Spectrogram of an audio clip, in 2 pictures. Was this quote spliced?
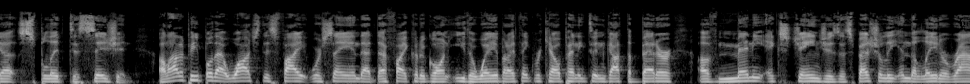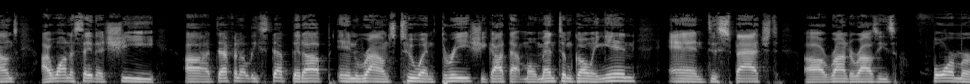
no; 0 cuts

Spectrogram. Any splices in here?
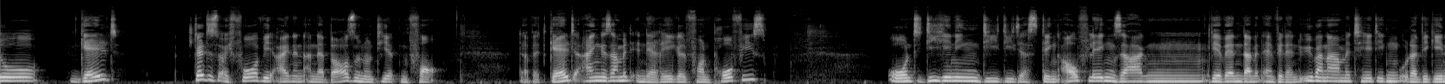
yes; 1 cut; at 12.1 s

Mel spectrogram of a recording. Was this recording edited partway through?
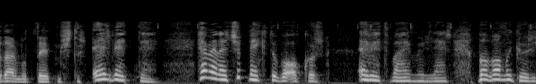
yes; 1 cut; at 3.6 s

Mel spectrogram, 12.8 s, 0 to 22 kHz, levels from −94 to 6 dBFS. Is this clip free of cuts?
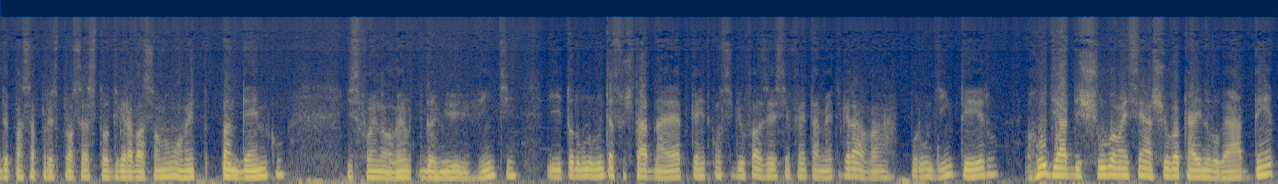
yes; 0 cuts

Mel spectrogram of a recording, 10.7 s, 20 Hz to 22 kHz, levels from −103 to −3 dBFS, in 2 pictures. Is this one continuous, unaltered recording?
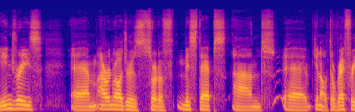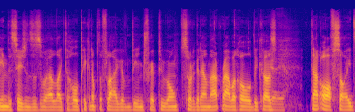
yes; 0 cuts

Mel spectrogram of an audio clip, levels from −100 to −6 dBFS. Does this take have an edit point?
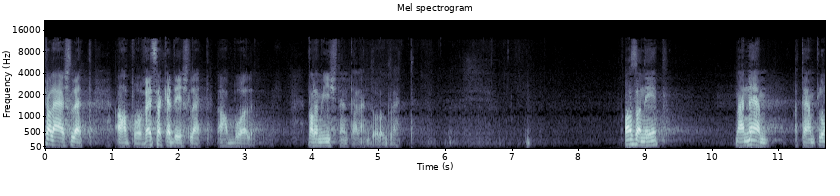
yes; 1 cut; at 2.5 s

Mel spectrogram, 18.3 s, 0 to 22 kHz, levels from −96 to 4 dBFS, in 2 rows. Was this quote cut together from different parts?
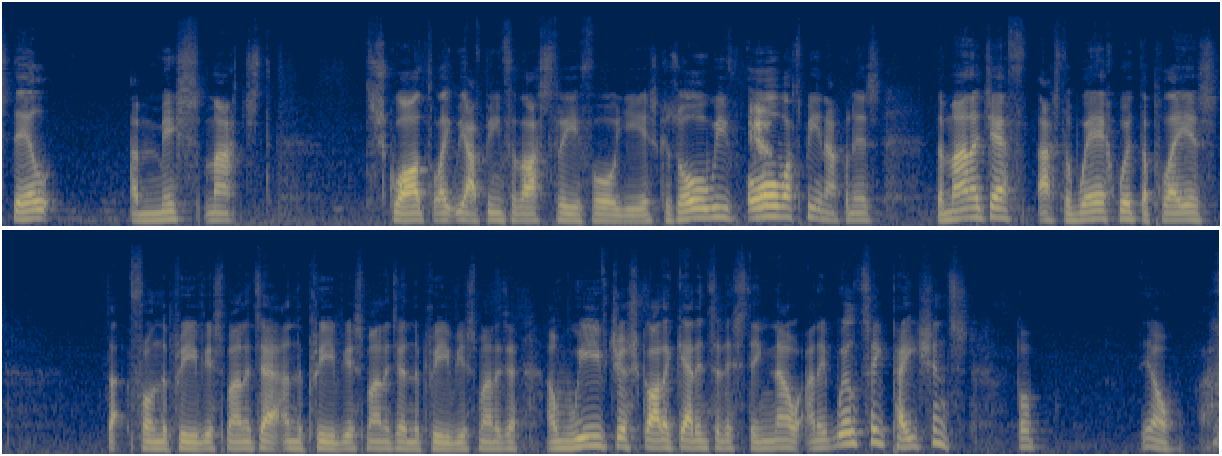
no; 0 cuts

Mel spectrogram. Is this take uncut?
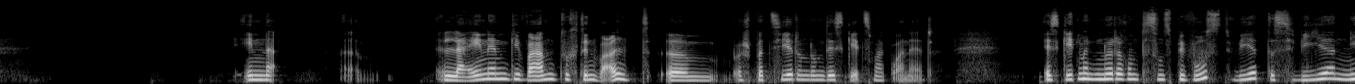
yes; 0 cuts

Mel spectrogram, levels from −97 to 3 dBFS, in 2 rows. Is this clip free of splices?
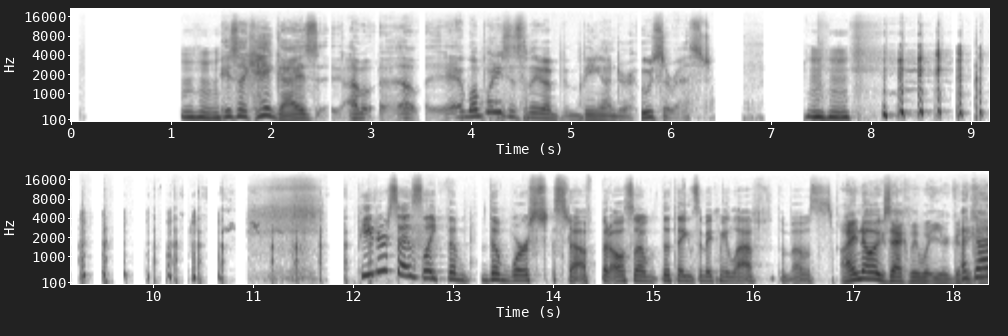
yes; 0 cuts

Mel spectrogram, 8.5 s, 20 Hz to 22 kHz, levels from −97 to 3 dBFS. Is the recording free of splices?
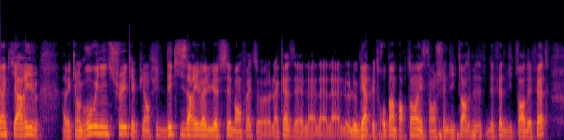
yes; 0 cuts

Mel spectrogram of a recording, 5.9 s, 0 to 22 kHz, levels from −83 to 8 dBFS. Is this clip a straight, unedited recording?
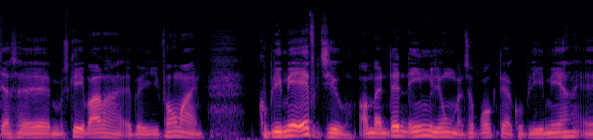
yes; 0 cuts

